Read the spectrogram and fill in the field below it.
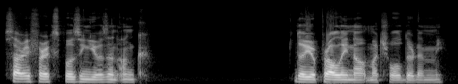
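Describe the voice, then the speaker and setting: A man's voice: lowish voice, little pitch movement, a little fast, clear, resonant tone, no room sound. Man, late twenties, casual livestream chat, rambling, laughs a lot, dry room sound. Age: late 20s. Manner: rambling, self-deprecating, laughs often. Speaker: livestreamer coding an operating system.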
